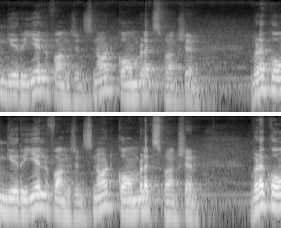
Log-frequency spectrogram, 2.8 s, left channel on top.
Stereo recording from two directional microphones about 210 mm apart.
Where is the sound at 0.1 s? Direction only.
50° right (ahead or behind).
